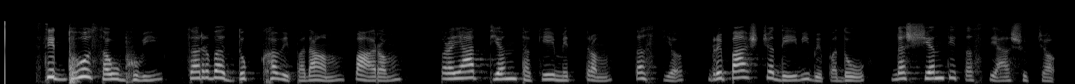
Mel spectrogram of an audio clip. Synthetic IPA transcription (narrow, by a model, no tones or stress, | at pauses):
sid̪ʱːoːsɐwbʱuʋi | sɐɾʋɐd̪ukʰːɐʋipɐd̪aːmpaːɾɐm | pɾɐjaːt̪jɐnt̪ɐkeːmit̪ɾɐmt̪ɐsjɐ | ɾipaːʃt͡ʃɐd̪eːʋiʋipɐd̪oː | d̪ɐʃjɐnt̪it̪ɐsjaːʃut͡ʃɐ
